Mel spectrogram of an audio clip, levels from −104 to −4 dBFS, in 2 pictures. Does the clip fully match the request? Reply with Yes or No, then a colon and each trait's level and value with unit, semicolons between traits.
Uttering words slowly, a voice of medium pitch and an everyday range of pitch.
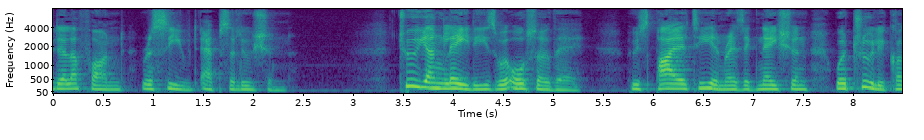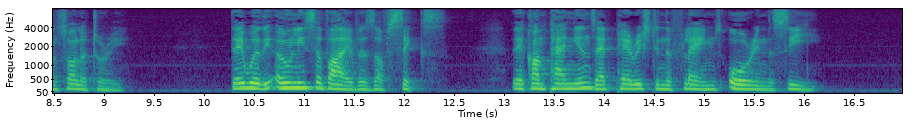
Yes: slow, 125 wpm; medium, 150 Hz; average, 3.7 semitones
